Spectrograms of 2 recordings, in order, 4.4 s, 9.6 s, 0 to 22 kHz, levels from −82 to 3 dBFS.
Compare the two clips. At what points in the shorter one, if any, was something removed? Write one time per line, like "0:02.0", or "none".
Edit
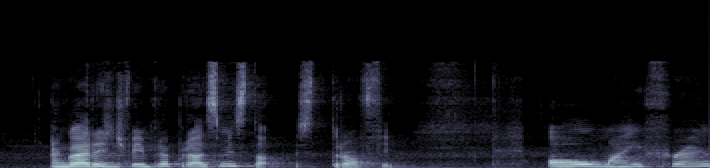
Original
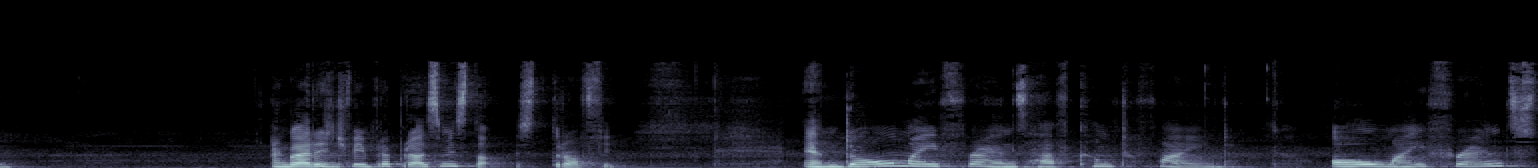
0:03.2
